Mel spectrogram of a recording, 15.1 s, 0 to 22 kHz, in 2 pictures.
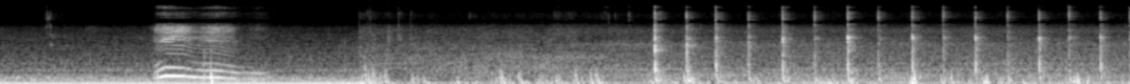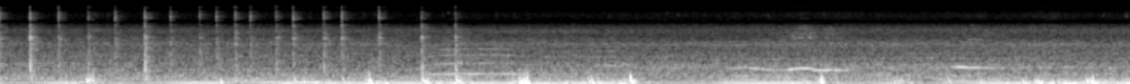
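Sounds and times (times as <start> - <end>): hands tapping wooden rungs: 4.3 - 10.7.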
